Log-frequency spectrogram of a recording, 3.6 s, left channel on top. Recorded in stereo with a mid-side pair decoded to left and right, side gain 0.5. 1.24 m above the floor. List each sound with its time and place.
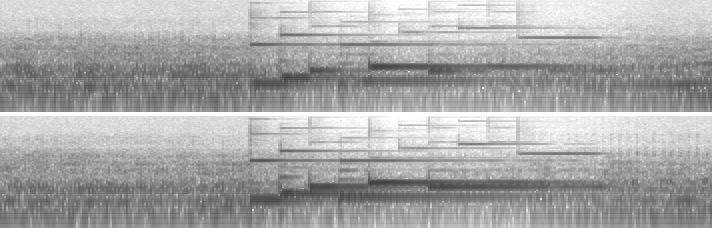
1.2 s a ringtone: 35° right, 1.1 m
